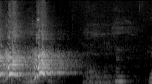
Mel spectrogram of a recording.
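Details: Katie, a female Great Dane, gives two short, harsh vocal bursts while eating supper in her favourite chair, a growling warning to keep her son Max, another dog, off her food; playful, not serious.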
